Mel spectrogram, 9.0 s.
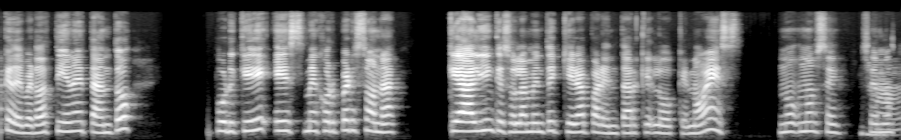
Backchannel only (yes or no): no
